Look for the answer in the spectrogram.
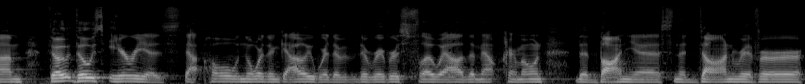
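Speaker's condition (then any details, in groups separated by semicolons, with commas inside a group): No condition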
